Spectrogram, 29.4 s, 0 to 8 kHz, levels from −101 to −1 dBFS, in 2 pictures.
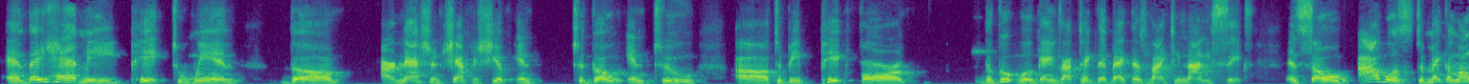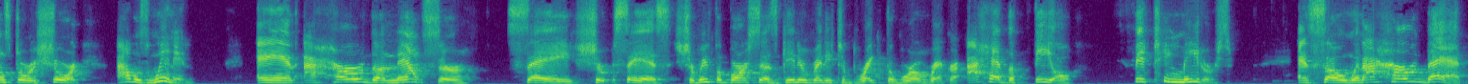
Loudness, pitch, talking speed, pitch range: -18 LUFS, 205 Hz, 145 wpm, 180-250 Hz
